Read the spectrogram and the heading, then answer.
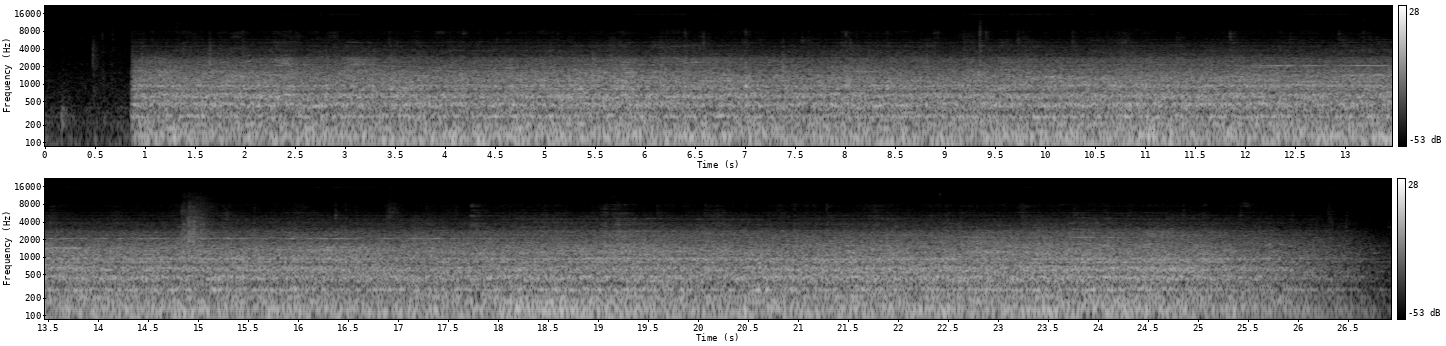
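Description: A dense, steady hum of many people talking at once in a large enclosed space, their overlapping voices in an indiscernible language blending into an indistinct murmur that holds at a constant loud level for nearly half a minute.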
